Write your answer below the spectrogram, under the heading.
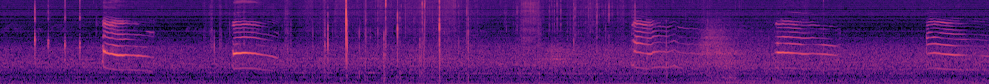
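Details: After being roused from a nap, a cat found along a walking path meows repeatedly. Its short, falling mews come in uneven bursts every couple of seconds, with faint clicks and outdoor hum behind.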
